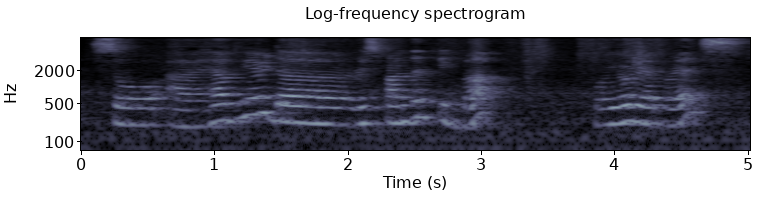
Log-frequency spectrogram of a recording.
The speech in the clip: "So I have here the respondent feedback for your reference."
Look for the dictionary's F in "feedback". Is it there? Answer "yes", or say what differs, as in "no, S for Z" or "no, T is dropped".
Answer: no, P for F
